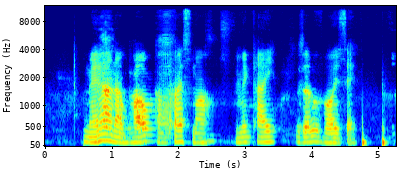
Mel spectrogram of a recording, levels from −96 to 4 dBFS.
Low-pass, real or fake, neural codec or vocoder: 10.8 kHz; fake; codec, 24 kHz, 0.9 kbps, WavTokenizer, medium music audio release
